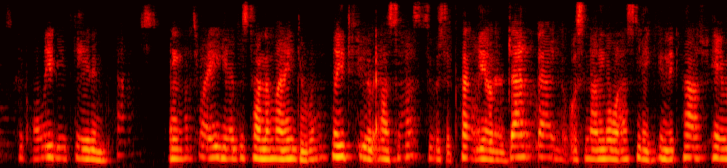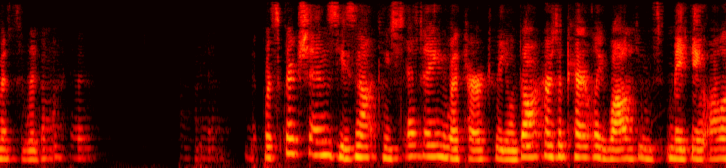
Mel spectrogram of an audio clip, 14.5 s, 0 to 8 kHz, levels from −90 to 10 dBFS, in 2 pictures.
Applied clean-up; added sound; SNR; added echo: neural mask model DeepFilterNet 3.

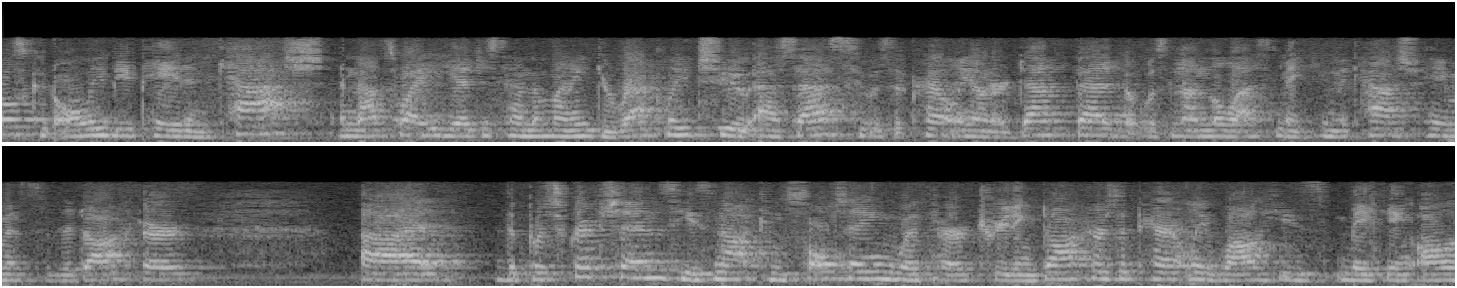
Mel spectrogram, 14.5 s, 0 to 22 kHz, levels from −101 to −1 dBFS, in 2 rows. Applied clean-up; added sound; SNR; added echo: none; none; none; none.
